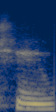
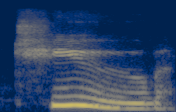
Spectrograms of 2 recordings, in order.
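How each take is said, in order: First: The vowel is a plain 'oo' sound. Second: The vowel is a 'yoo' sound. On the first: The speaker calls it wrong. "we wouldn't say tube" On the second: The speaker calls it right. "we actually pronounce it tube, like in huge"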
